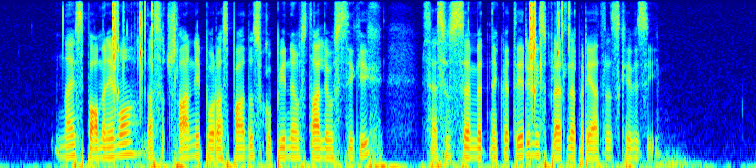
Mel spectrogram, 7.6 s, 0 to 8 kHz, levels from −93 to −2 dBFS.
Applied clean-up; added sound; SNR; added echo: none; Crushing; -2 dB; none.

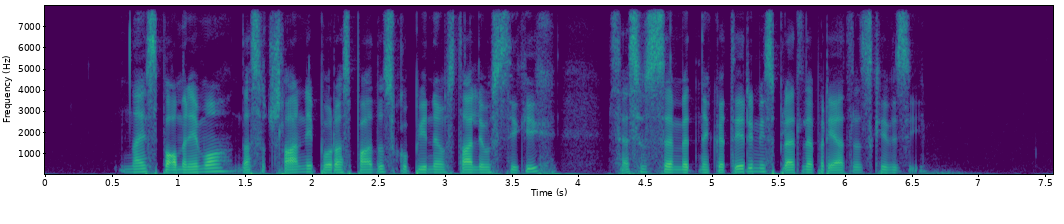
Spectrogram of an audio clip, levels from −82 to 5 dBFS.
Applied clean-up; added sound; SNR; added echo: none; none; none; none.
